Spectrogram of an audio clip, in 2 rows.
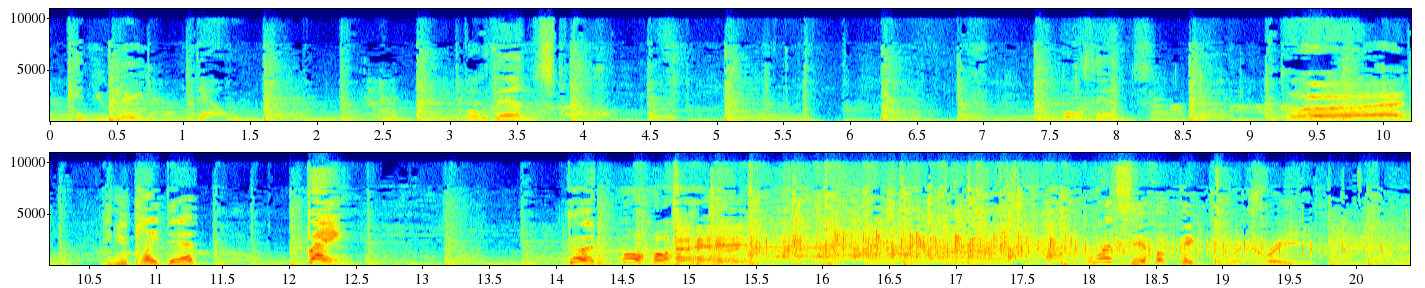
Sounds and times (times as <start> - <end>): Music: 0.0 - 20.4
Speech: 18.0 - 19.7.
